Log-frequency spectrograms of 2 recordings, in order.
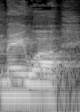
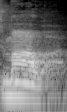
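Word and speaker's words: Mahwah: I know sometimes you pronounce it Maywa. It's Mawa.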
